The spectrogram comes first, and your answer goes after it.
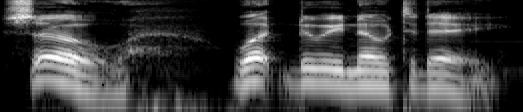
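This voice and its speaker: A man's voice: medium pitch, lively intonation, slow, a little mellow. A man playing a wry male military commander who questions his staff dryly in an audio story. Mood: questioning.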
